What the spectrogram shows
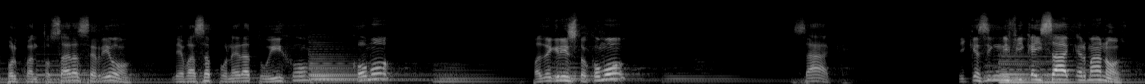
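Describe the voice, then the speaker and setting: A Mexican man preaching a Pentecostal sermon as pastor. He rises to shouts, drops to a hush, and keeps calling out to his brothers and sisters. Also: on the high side, expressive, takes it slowly, long pauses. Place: church hall. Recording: echoey church with guitar playing behind.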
